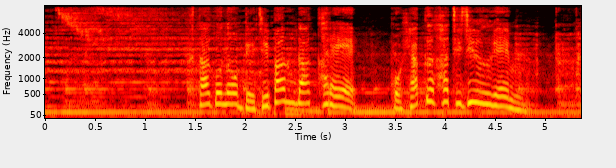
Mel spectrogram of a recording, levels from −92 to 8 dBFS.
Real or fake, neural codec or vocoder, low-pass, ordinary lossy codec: fake; codec, 16 kHz, 16 kbps, FreqCodec, smaller model; none; none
